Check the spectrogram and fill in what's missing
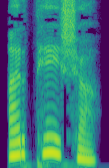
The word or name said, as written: ಅರದೇಸಿ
